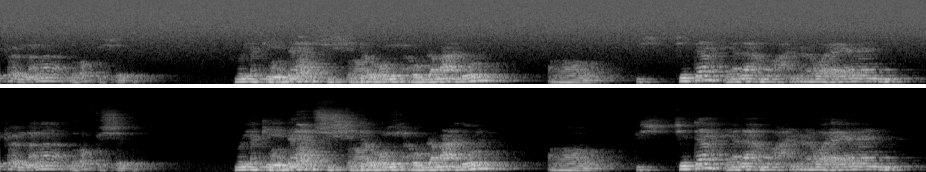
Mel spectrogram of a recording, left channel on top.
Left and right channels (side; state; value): left; noise; hiss, 3 dB below the sound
